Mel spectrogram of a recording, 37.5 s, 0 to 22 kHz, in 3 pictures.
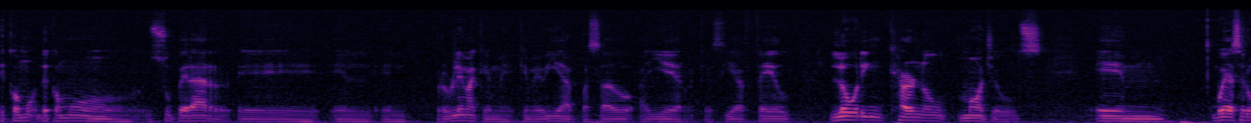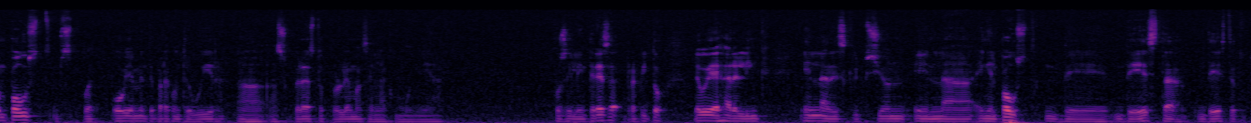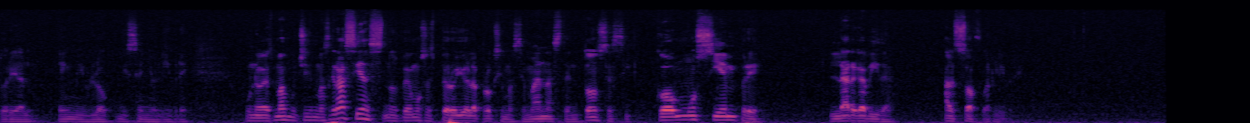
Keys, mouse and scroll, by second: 35.6 click, 37.4 click.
